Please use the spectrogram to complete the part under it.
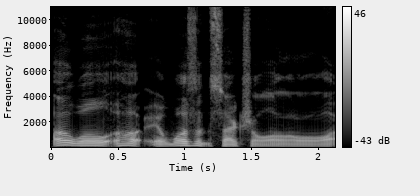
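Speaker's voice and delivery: mock, very slow, drawn-out, sneering lame-excuse tone. Predicting the others' excuse for Lyle: mocking a stupid excuse. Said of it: "We're gonna do the stupid".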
